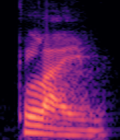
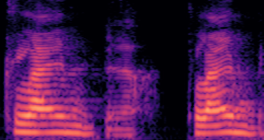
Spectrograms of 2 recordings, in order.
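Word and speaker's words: climb: এম অক্ষরের পরে অথবা টি এর আগে হলে, যেমন ক্লাইম, এটা কিন্তু ক্লাইম্ব না, এটা হচ্ছে ক্লাইম ক্লাইম ক্লাইম এম এর পরে কিন্তু।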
